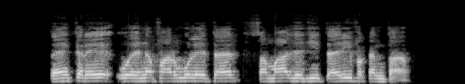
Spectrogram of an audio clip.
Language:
Sindhi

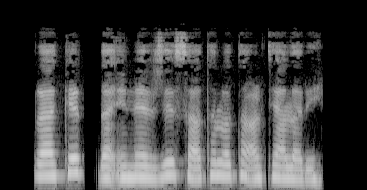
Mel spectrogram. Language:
Pashto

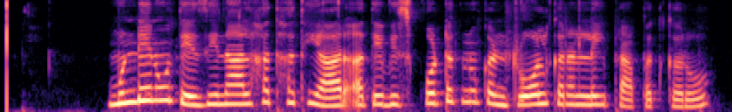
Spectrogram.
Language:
Punjabi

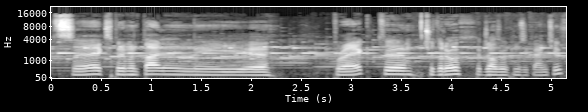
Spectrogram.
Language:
Ukrainian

